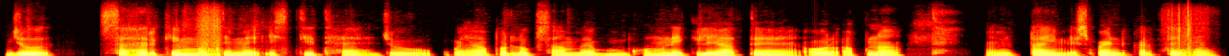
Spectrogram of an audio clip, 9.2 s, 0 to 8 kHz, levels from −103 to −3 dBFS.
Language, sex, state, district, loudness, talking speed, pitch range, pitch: Hindi, male, Bihar, Jahanabad, -19 LUFS, 160 wpm, 105-110 Hz, 105 Hz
